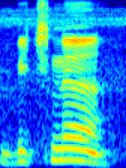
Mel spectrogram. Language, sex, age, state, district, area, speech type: Santali, male, 30-45, Jharkhand, Seraikela Kharsawan, rural, read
